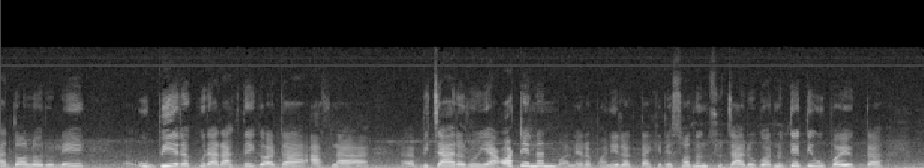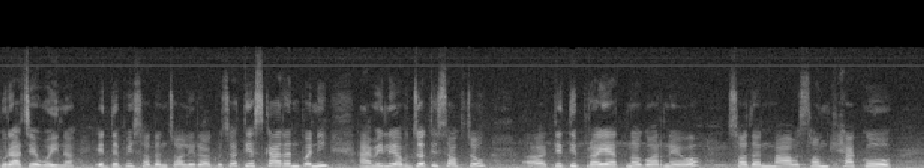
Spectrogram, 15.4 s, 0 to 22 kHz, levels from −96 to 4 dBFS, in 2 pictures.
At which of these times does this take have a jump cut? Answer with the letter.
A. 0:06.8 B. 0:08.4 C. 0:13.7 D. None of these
D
